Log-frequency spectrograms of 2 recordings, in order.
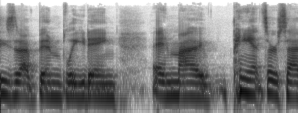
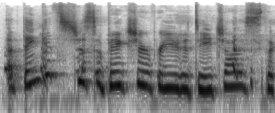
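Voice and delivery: laughing, high; 8 semitones higher than usual. Retold or imitated. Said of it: "And I'm like".

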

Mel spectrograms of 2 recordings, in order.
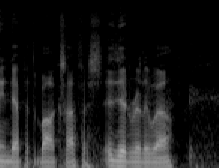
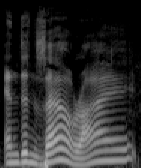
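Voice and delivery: put-on higher, uncertain teen girl question; lilting ditzy teen; valley girl voice; 7 semitones higher, slower than usual. Imitating the teen asking about Denzel, higher. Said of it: "This is how she talked".

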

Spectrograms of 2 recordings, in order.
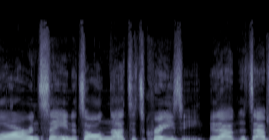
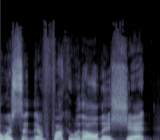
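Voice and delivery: usual speaking voice

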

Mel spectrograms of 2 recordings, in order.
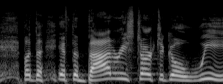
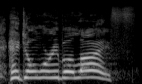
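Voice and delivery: higher, airy brush-off; cushy breezy preacher; 6 semitones higher, 3 dB louder than usual. Pretend. Jet-owning preacher telling the poor not to worry, glib and higher. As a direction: toss it off like a rich televangelist. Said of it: "religious guy living a cushy life".

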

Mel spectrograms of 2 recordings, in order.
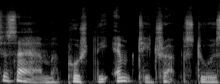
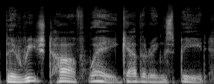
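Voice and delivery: ordinary delivery, nothing marked

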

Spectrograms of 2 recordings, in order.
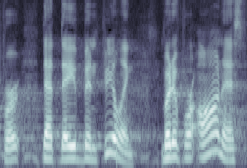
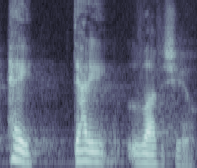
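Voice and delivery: tender; 6 semitones lower, 5 dB quieter than usual. Retold or imitated. God's secret to Simeon.

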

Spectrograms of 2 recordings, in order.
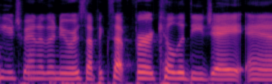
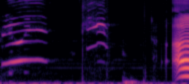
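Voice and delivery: surprised really. Real, not acted. Disbelief at offer.

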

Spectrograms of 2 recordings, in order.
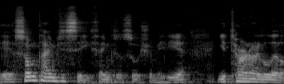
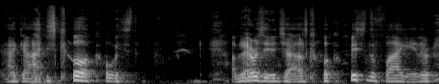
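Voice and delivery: laughing; 3 semitones higher, 6 dB louder than usual. Real, not acted. Laughs at his own slip.

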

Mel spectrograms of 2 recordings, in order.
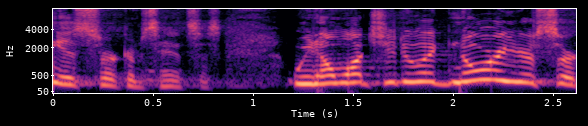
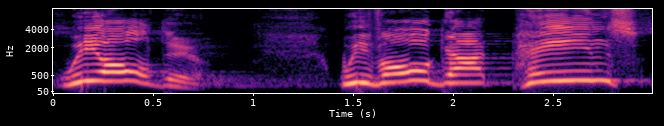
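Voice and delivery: ordinary talk, nothing marked

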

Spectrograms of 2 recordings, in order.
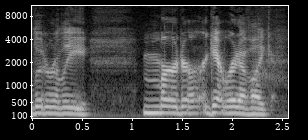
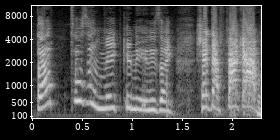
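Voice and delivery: higher, louder mock outburst; mock Cartman rage; 8 semitones higher, 4 dB louder than usual. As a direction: snap at the classmates like a bratty kid. Cartman snaps at the class.

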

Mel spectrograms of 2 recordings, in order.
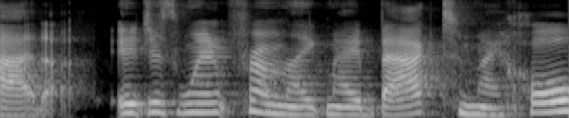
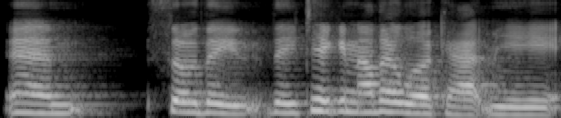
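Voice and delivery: normal talking voice

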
